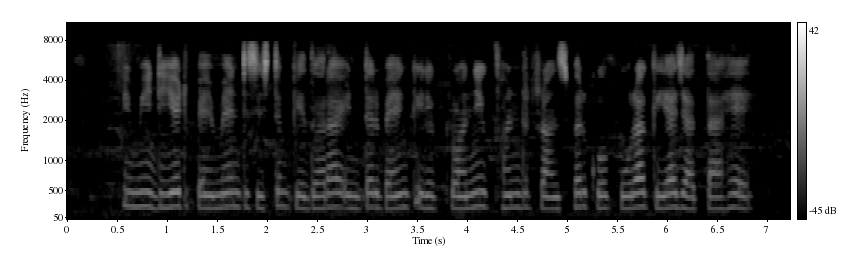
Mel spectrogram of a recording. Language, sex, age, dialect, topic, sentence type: Hindi, female, 25-30, Kanauji Braj Bhasha, banking, statement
